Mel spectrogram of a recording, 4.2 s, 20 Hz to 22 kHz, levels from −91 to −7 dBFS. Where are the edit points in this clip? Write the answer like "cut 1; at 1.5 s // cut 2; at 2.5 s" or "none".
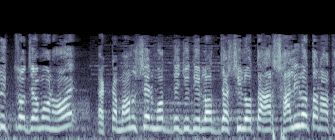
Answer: cut 1; at 1.1 s

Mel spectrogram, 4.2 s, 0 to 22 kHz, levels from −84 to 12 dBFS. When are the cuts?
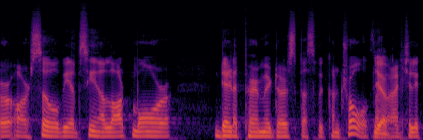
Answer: none

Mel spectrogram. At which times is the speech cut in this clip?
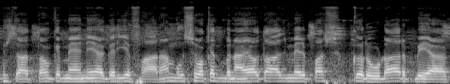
none

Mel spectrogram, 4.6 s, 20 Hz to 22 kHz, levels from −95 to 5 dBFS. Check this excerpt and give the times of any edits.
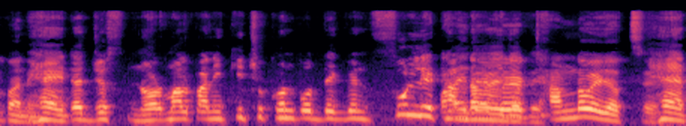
none

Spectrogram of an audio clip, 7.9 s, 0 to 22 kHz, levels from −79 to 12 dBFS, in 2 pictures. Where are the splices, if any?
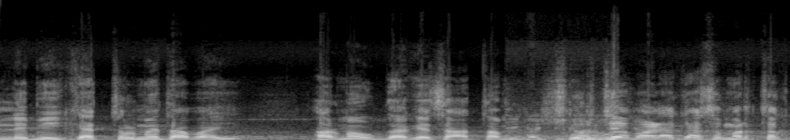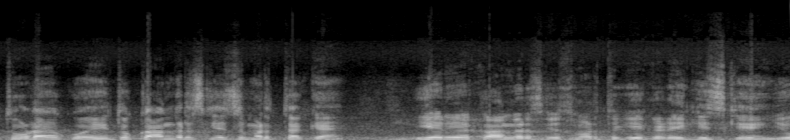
cut 1; at 2.6 s

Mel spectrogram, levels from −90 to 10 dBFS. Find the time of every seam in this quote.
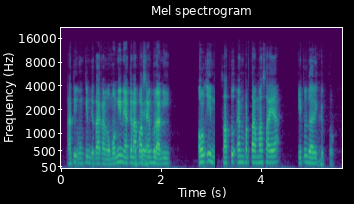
cut 1; at 3.1 s

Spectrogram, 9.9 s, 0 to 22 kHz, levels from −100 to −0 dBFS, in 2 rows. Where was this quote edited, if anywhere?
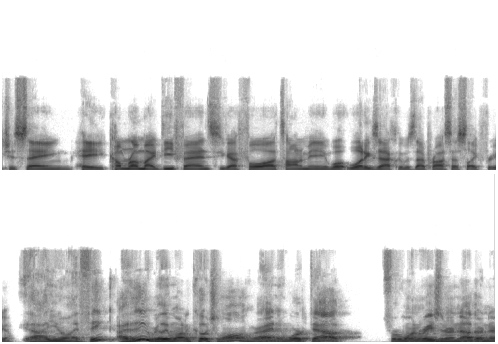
cut 1; at 5.1 s

